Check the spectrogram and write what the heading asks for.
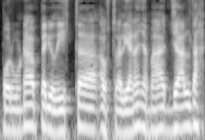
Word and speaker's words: Yalda: Hakim, o sea, Yalda se escribe con Y, como suena, Yalda, y Hakim o Akim se escribe con H, H-A-K-I-M.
